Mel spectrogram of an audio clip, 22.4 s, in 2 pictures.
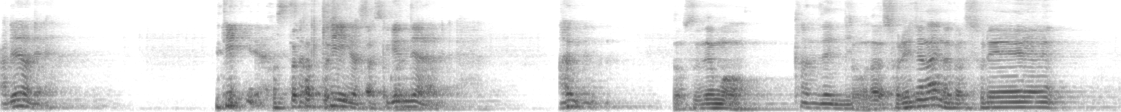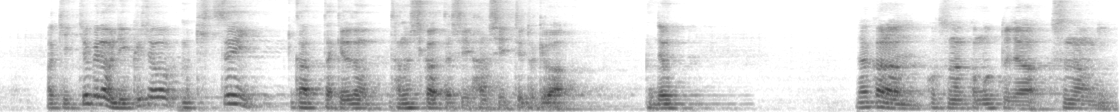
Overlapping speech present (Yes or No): Yes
